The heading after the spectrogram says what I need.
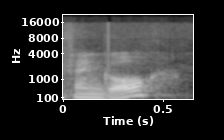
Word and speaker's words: Van Gogh: It's Vincent van Gogh, or as we say in Dutch, Van Gogh, but most of you can't really pronounce that, because the G is a really Dutch thing to say as G.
